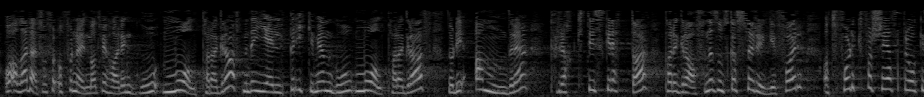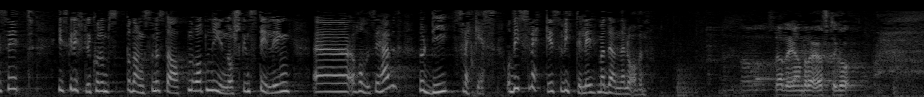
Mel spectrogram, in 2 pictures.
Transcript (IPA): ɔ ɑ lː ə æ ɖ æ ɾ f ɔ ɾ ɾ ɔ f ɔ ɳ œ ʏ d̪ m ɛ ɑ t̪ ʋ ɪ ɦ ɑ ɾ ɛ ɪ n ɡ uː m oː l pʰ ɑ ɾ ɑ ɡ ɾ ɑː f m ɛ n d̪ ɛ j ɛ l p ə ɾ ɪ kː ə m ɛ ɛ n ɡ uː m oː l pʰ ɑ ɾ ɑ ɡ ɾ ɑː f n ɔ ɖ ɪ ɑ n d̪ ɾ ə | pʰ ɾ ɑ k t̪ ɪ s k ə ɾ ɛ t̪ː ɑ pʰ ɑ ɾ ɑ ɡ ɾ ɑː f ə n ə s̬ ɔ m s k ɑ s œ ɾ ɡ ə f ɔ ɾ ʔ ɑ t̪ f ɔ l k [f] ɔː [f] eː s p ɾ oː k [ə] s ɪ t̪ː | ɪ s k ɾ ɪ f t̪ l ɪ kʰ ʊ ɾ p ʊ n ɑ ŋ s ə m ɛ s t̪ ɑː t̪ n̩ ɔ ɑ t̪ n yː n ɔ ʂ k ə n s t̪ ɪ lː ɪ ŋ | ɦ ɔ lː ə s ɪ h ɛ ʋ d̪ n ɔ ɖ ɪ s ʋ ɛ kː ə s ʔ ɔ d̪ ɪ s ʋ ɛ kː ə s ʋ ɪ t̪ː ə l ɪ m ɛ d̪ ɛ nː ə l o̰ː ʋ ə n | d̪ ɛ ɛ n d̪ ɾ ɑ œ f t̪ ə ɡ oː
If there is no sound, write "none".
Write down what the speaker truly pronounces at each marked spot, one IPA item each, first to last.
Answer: f, ʂ, ə

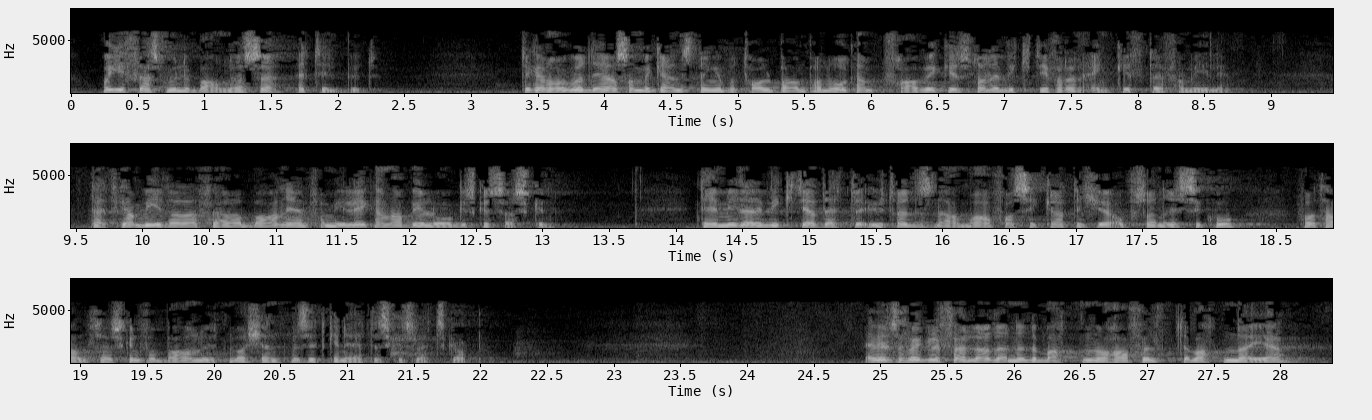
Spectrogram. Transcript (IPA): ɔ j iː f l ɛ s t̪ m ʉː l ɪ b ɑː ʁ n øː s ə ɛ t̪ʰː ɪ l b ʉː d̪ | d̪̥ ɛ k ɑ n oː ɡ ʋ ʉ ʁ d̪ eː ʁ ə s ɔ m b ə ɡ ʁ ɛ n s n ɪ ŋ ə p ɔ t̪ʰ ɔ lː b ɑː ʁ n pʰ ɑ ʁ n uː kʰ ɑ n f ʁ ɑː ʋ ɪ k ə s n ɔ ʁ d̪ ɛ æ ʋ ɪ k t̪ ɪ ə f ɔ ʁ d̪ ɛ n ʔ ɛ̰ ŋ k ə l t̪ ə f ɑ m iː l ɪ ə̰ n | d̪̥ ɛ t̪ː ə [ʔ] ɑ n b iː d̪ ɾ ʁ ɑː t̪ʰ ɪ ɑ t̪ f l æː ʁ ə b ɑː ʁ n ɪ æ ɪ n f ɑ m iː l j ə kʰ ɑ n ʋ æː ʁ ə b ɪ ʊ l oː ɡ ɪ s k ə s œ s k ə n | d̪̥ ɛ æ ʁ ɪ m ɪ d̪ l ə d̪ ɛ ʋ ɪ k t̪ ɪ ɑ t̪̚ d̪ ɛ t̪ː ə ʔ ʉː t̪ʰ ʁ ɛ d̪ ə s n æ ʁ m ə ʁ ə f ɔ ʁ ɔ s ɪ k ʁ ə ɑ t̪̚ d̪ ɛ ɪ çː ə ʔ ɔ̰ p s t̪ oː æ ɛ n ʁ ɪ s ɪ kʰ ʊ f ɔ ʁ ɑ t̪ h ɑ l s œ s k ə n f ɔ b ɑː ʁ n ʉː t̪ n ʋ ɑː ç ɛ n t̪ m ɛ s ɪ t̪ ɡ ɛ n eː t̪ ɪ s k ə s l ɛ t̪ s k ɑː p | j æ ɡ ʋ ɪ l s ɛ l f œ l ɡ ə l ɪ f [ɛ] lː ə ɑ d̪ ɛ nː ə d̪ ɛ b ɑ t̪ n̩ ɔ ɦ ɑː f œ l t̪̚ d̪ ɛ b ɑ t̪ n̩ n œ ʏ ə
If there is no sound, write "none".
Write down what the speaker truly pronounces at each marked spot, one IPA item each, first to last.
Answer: k, œ

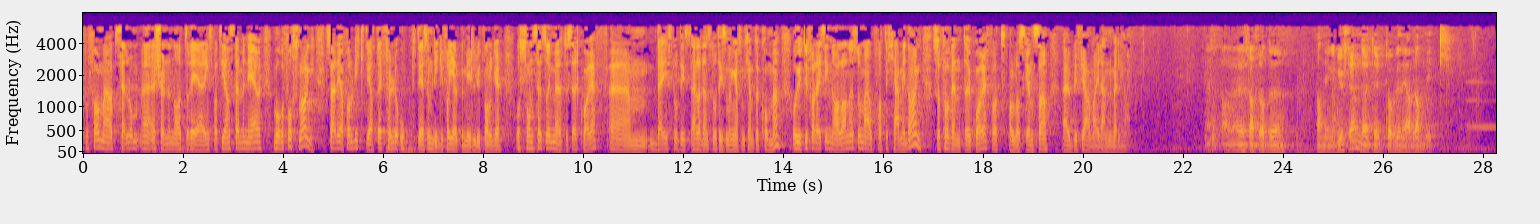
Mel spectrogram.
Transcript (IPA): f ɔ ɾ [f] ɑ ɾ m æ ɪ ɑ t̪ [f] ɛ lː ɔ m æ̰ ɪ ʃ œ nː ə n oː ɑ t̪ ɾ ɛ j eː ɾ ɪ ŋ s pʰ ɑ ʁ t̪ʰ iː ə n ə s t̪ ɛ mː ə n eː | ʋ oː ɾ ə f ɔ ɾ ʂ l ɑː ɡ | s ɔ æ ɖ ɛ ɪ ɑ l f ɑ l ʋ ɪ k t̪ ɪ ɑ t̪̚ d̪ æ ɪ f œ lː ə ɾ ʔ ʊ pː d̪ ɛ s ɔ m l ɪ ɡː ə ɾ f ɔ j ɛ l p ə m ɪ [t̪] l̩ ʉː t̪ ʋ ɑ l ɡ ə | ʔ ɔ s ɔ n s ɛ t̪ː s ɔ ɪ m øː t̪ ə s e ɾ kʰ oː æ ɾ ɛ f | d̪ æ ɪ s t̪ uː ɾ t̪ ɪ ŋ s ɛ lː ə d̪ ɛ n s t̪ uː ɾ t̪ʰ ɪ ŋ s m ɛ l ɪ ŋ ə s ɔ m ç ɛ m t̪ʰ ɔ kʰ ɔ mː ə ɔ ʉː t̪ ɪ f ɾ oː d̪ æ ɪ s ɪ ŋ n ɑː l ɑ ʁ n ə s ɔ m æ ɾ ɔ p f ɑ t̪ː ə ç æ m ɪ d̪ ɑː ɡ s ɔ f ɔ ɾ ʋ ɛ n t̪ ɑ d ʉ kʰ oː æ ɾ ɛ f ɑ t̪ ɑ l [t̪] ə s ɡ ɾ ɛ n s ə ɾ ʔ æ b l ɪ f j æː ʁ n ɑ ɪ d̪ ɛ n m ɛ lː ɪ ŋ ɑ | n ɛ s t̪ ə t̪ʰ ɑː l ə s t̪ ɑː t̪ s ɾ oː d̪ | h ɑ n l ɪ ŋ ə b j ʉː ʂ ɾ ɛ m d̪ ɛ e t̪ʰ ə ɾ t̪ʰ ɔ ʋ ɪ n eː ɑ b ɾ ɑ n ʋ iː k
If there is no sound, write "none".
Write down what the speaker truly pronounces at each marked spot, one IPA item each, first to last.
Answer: f, s, d̪, d̪

